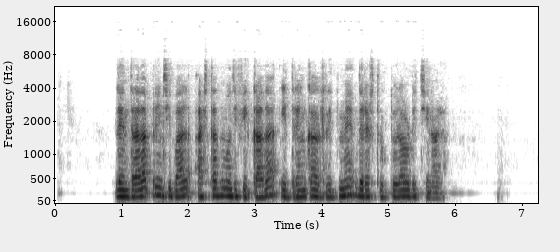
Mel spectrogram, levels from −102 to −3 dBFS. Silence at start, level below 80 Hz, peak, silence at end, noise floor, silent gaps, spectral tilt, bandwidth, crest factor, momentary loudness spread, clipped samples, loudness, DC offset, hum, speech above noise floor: 0.9 s; -54 dBFS; -4 dBFS; 1.4 s; -85 dBFS; none; -8.5 dB/octave; 6.8 kHz; 18 dB; 9 LU; under 0.1%; -21 LUFS; under 0.1%; none; 65 dB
